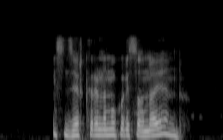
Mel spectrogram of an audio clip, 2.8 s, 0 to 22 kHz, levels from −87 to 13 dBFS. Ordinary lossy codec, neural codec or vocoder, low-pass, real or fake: AAC, 48 kbps; codec, 16 kHz, 4 kbps, X-Codec, HuBERT features, trained on general audio; 7.2 kHz; fake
